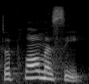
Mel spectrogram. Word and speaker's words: diplomacy: noun but the sh the stress has shifted to which syllable the second diplomat diplomacy photograph photography and the vowels change as well photograph photography this the unstressed syllables in both cases become schwas but they're different syllables monotone now in the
